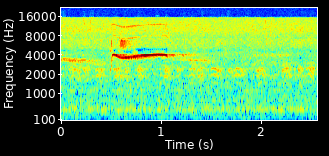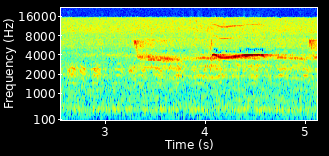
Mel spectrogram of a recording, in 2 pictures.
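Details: An Eastern wood-pewee in woodland gives two thin, high, slurred whistles about three and a half seconds apart over a steady hiss. A white-breasted nuthatch and a blue jay call in the background.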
